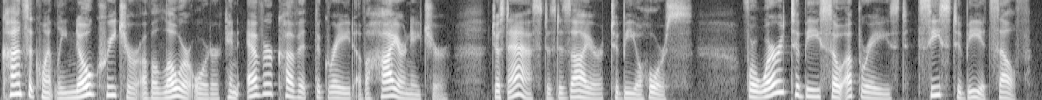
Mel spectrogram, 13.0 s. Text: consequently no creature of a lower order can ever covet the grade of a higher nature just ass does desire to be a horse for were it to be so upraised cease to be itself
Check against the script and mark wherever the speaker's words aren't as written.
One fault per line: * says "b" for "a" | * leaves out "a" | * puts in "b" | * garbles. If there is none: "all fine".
all fine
